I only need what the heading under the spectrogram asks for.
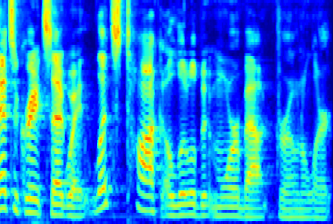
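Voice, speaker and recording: A man with a plain, everyday voice speaks at a moderate pace. His medium pitch carries lively intonation. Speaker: podcast host. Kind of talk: interview conversation.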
